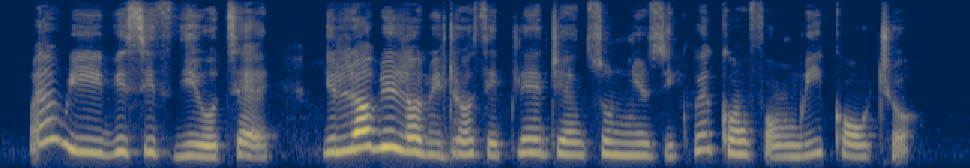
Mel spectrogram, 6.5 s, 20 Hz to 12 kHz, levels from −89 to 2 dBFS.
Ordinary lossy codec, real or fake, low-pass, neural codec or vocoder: none; fake; none; codec, 24 kHz, 0.9 kbps, WavTokenizer, small release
